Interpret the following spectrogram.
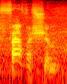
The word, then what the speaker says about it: Faversham: I mentioned Faversham earlier. It rhymes with Havisham.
